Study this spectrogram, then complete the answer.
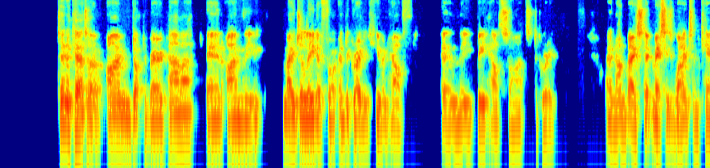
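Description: A man speaks calmly and clearly through a microphone over an online call.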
